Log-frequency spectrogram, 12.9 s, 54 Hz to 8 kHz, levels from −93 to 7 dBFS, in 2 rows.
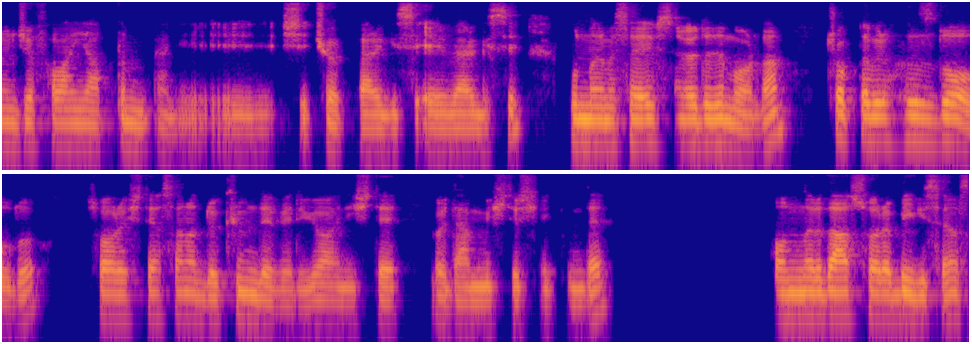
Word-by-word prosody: önce 115 0 -2
falan 110 0 -1
yaptım, 105 0 -3
hani, - - -9
eee, 95 0 -8
işte, - - -3
çöp - - -1
vergisi, 95 -1 0
ev 95 -1 +1
vergisi. 95 -1 -1 0.3
Bunları 125 -1 +5
mesela 120 +1 +3
hepsini 125 0 0
ödedim 125 -1 +4
oradan. 95 -3 +1 0.2
Çok - - +2
da 135 - +6
böyle 130 0 +5
hızlı 130 -1 +2
oldu. 100 -8 +3 0.3
Sonra, 115 -1 +1
işte, 110 +2 -4
sana 120 -2 -4
döküm 110 +2 -2
de 100 -4 -1
veriyor, 85 +3 -4
hani, 95 -2 -4
işte, 95 +1 -2 0.2
ödenmiştir 95 0 -2
şeklinde. 90 - -5 1.1
Onları 120 0 +2
daha 120 -1 +8
sonra 115 -1 +2
bilgisayarında 115 -1 0
110 Hz, 160 wpm, -25 LUFS, 95-120 Hz, 1.1 s, daha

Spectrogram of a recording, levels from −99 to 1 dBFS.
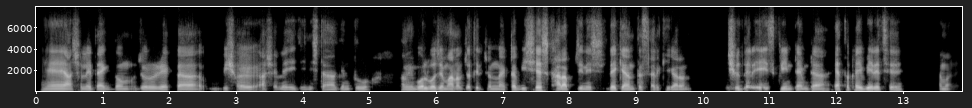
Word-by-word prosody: হ্যাঁ 125 +1 +2
আসলে 115 +2 -6
এটা 115 - -1
একদম 115 +3 -5 0.3
জরুরি 110 0 0
একটা 105 - 0 0.6
বিষয় 105 +1 0 0.3
আসলে 100 +1 -7
এই 100 - -7
জিনিসটা। 100 0 -7 0.2
কিন্তু 105 0 -9 0.7
আমি 110 +1 -3
বলবো 120 -1 +4
যে 115 - +3
মানবজাতির 110 0 0
জন্য 110 +1 -6
একটা 110 - 0
বিশেষ 125 +3 +5 0.2
খারাপ 110 0 +7
জিনিস 110 -1 -2 0.2
ডেকে 115 -1 +5
আনতেছে 105 -2 -4
আরকি। - - -11
কারণ 100 0 0 0.7
শিশুদের 135 0 +1
এই 125 - +2
স্ক্রিন-টাইমটা 115 -1 0 0.3
এতটাই 130 +3 +1
বেড়েছে। 110 -2 +3 0.7
অ্যা - - -11
মানে 110 -1 -12
110 Hz, 135 wpm, -29 LUFS, 105-115 Hz, 0.7 s, খারাপ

